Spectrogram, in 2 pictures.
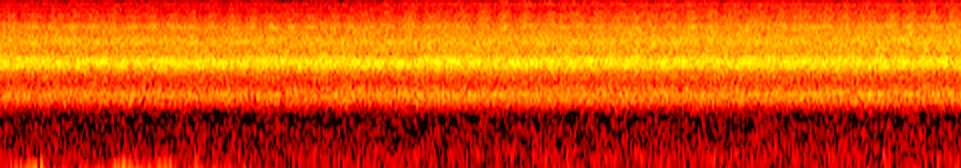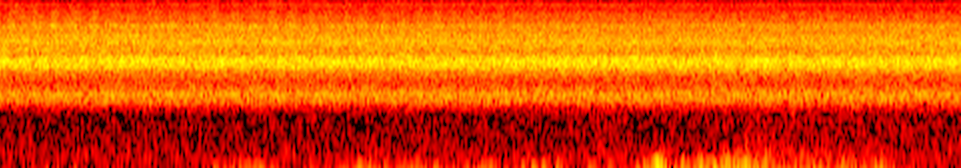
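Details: Cicadas (identity uncertain) buzz in a steady, high, shimmering chorus that drones without a break at a seasonal waterhole (trapeang) in dry deciduous forest during the dry season, Mondulkiri Protected Forest, Cambodia.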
